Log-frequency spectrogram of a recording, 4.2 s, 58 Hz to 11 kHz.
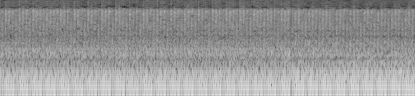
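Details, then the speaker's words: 1.9 ALH TDI turbo diesel swapped into a Dodge Ram 50, idling after running out of fuel and bogging out: steady diesel clatter with no turbo whistle; boost reportedly not reading, so the turbo is suspected of making no boost. "I don't hear the turbo in any way, shape, or form, which is kind of what I expected. I don't think that thing's getting any boost, which is what he said."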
